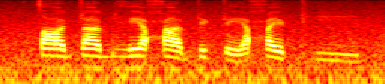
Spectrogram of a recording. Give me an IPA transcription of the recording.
tˤ æ˦ ʈ a˦ ɖʱ e˦ ħ a˥˨ ʈ i˥˨ ʈ e˨˩˦ ħ e˥˨ ʈʰ i˨˩

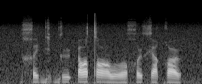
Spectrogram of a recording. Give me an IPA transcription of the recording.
χ i ɡ i ɡ ʉ ʔ ɨ tˤ u w o χ ʉ x e q ɵ

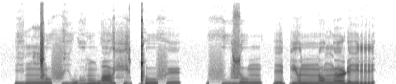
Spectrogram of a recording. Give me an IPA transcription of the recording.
i̤ ŋ ŋ͡ǀ u f i̤ w ɔ̤ m w ɑ ʊ̯ fʲ o ǃ u f y | f ṳ z u ŋ | i pʲ o nː ɔ ŋ œ ɽ i r

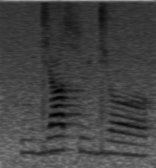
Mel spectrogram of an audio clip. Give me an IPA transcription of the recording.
u dʲ ɑ s ʉ dʲ ɔ

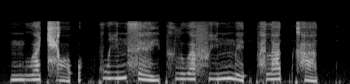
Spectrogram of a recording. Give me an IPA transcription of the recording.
m u˦˥ a̯ t͡ɕ ɔ˨˩ ʔ | k w i˦˥ n s ɛː˩˦ j pʰ l u˧ a̯ f i˦˥ n m e˨˩ ʔ pʰ l a˥˩ t̚ kʰ a˨˩ t̚

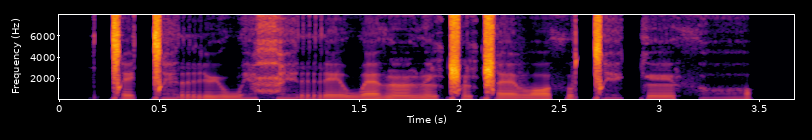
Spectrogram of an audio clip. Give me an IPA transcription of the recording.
ǀ e ǀ ɛ̤ r y w e̤ ħ e̤ r e w ɛ ð œ̃ ð ẽ ǁ ə̃ ǁ ɛ β ɔ θ u ǀ e̤ k ẽ θ ɔ̤

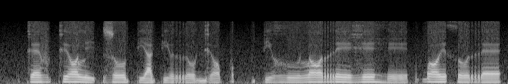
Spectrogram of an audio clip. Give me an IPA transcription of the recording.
k ɛ˧ v kʲ ɔ˦ l i˨ ʔ z o˦ pʲ a˧ pʲ ʊ˧ r o˨ ɡʲ ɔ˨˦ p | pʲ ʊ˨ ɣ u˨ l ɔ˧ r e˦˨ ɣ e˦ ɦ e˨ | ɓ ɔ˦ ɪ̯ θ o˧ r ɛ˧

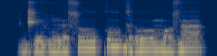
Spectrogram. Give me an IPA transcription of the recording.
d͡ʒ e˨ v ũ˨ ɾ ə˧ s oː˦ k oː˦ ɡ ə˨ ɾ oː˧ m ɔ˨ z ã˦

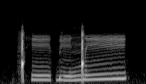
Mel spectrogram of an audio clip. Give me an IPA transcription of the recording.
ǃʰ iː ɓ i ŋ͡ǃ iː

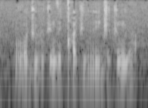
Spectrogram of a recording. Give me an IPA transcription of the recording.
r ɔ d͡ʒ ʉ v ʏ t͡ʃ e n z e ǃʰ a t͡ʃ i̤ r i d͡ʒ a̤ t͡ʃ ʊ ŋ lʲ a̤

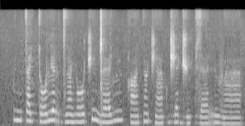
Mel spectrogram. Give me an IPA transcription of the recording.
p i ŋ t æ ʎ t o lʲ æ r d͡z æ̃ j o t͡ʃ ĩ ŋ͡ǀ ɛ ʎ ʉ ŋ qʰ æ̃ t œ̃ t͡ʃ æ̃ p d͡ʒ ɛ d͡ʒ ʉ p z ɛ r ʉ v æ̃

